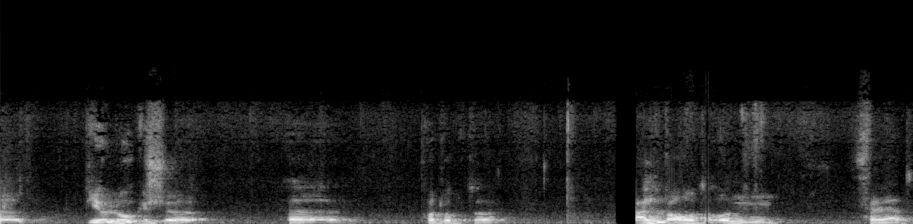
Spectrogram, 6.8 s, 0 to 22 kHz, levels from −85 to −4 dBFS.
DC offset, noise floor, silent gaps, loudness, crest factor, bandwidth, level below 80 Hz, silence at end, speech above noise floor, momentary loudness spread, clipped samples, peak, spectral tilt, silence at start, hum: under 0.1%; -49 dBFS; none; -18 LUFS; 14 dB; 12.5 kHz; -54 dBFS; 0 s; 33 dB; 16 LU; under 0.1%; -4 dBFS; -7 dB/octave; 0 s; none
